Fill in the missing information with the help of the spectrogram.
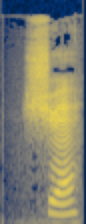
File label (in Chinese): "xue2", pinyin south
